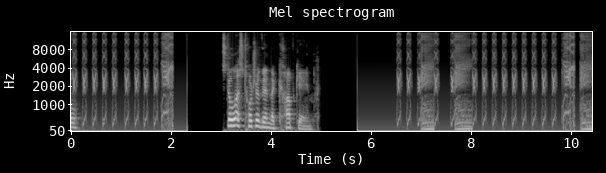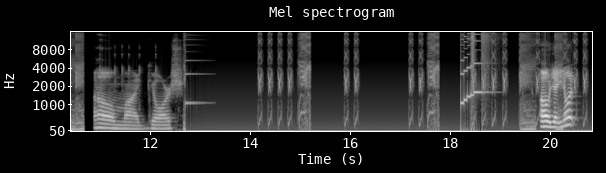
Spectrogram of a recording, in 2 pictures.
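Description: Chiptune arcade game music and sound effects play.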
